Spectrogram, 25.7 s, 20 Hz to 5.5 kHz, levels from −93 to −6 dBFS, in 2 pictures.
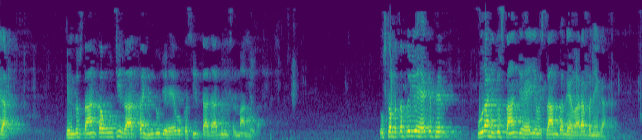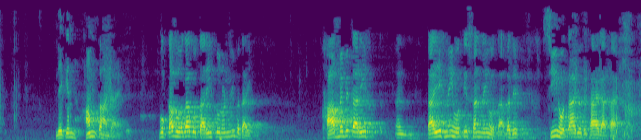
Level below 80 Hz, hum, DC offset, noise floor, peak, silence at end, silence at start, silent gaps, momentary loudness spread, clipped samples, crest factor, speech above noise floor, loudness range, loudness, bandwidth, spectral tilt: -56 dBFS; none; under 0.1%; -61 dBFS; 0 dBFS; 0 s; 0 s; none; 16 LU; under 0.1%; 20 dB; 43 dB; 7 LU; -19 LUFS; 5.4 kHz; -10.5 dB/octave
